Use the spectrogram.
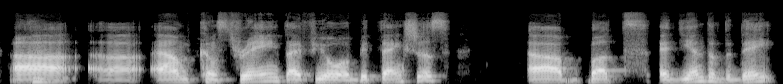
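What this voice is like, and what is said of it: Nervous, slightly trembling voice. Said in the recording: “my voice is almost trembling”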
